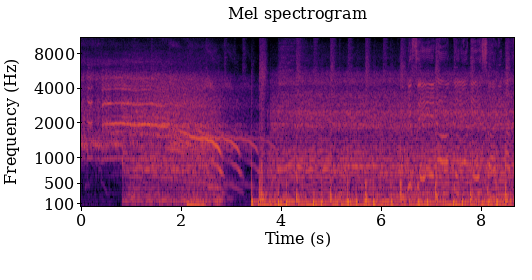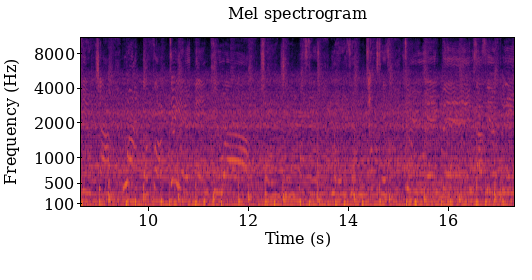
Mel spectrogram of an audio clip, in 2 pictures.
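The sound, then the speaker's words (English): A loud, raw punk rock song: a brief rough intro, then the full band crashes in with thudding bass, steady pounding drums and shouted, yelling vocals over distorted guitar. “a throwback to the uh, straightforward punk sound they had before the album cut, which you can hear right here.”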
